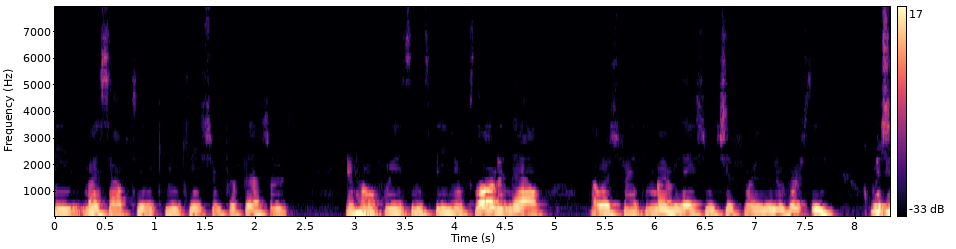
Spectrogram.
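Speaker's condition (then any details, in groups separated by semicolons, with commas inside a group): Cerebral palsy; speaks coherently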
